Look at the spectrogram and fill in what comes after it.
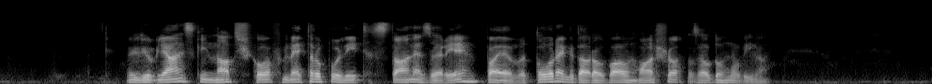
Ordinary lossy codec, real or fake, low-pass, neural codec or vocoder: none; fake; 7.2 kHz; codec, 16 kHz, 1 kbps, FreqCodec, larger model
